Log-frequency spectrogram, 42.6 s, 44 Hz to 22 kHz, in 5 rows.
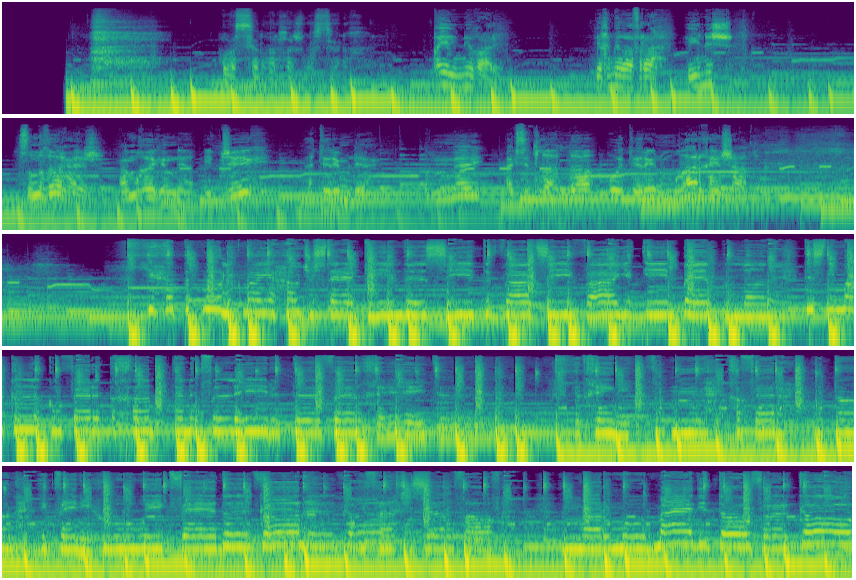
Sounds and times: Music: 0.6s - 42.5s.

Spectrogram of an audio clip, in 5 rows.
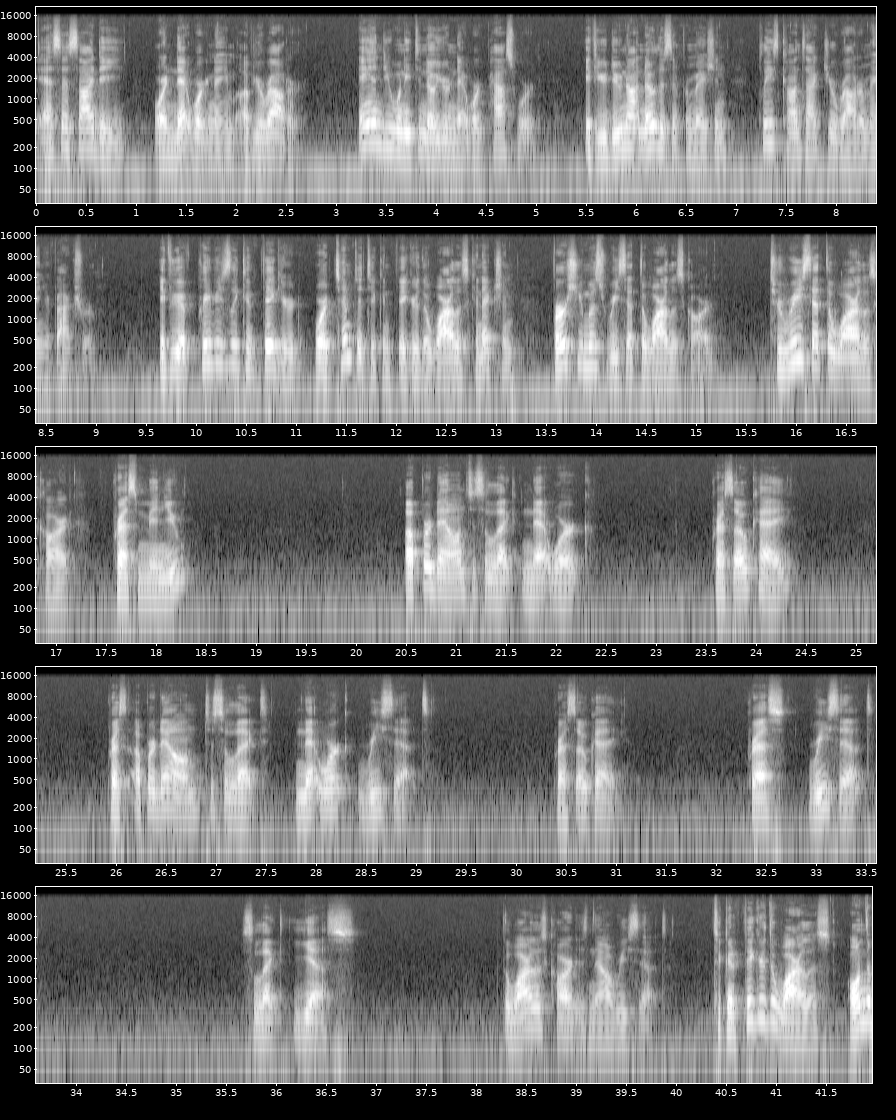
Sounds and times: Speech: 0.0s - 18.4s, 20.5s - 22.4s, 23.6s - 24.4s, 25.9s - 29.2s, 30.4s - 31.2s, 32.3s - 33.6s, 35.6s - 36.9s, 38.3s - 41.9s.

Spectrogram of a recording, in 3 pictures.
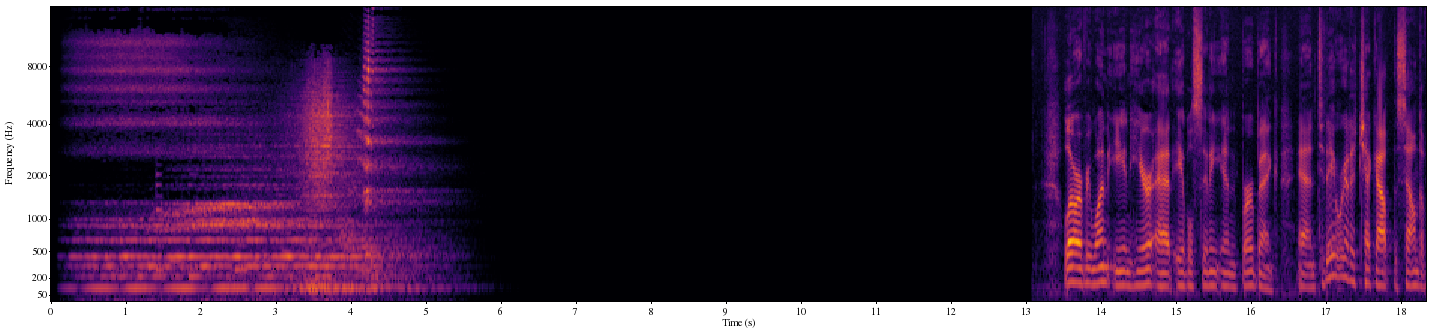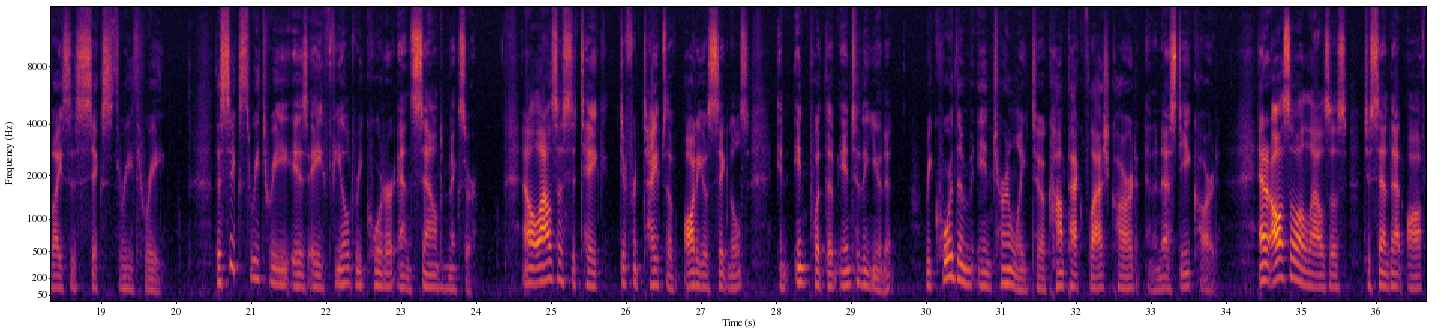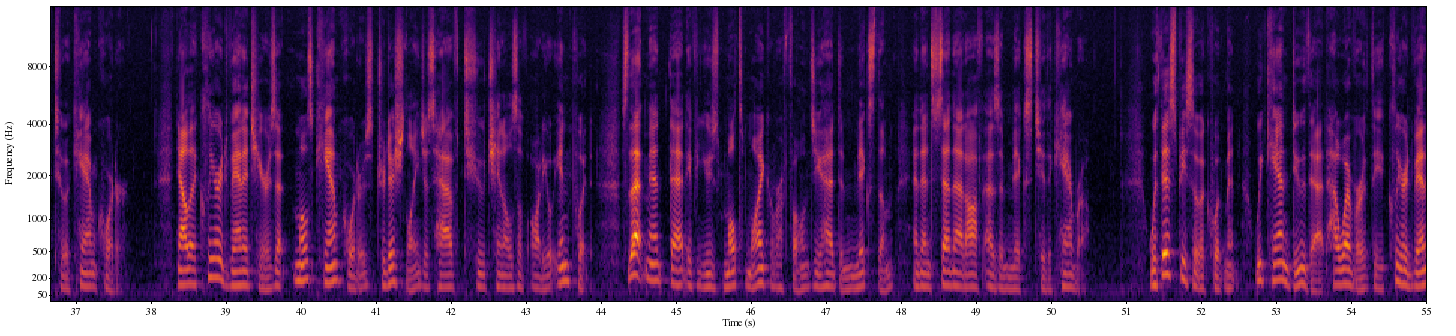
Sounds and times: Speech: 13.5s - 19.9s, 20.5s - 37.7s, 38.3s - 50.6s, 51.3s - 55.0s.

